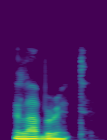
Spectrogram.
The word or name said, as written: elaborate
